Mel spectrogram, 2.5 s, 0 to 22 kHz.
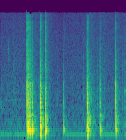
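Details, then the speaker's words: Late-1970s Pioneer Rando 2000 receiver on the bench: low steady buzzing hum, worse with bass up, on both channels, stops while a spot on the board is pressed and returns on release amid handling clicks; suspected loose connection or cold solder joint; mains hum. "I'm not sure if you guys can hear this, but I have a buzzing sound. But I hear the buzzing sound. It's more so when I put the bass on."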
